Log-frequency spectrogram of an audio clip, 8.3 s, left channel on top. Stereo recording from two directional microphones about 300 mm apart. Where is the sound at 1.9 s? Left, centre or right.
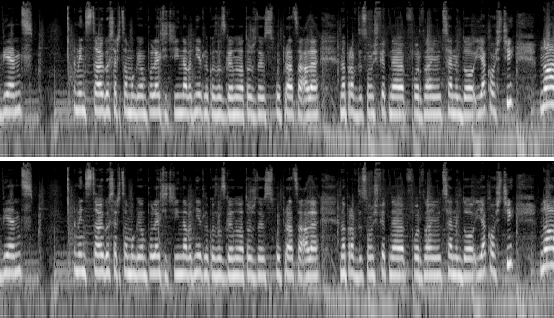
Centre.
